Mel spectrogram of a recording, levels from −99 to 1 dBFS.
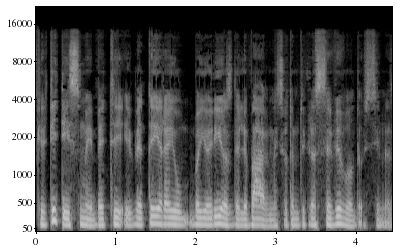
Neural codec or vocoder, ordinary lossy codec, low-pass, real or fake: codec, 44.1 kHz, 7.8 kbps, DAC; AAC, 48 kbps; 14.4 kHz; fake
